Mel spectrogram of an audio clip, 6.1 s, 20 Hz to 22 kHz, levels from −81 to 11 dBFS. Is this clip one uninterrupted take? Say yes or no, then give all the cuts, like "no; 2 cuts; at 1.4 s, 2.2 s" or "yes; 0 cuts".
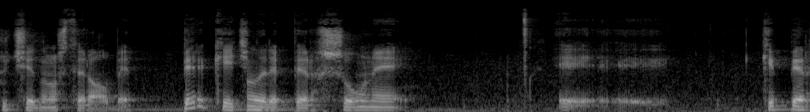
no; 2 cuts; at 1.9 s, 4.1 s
